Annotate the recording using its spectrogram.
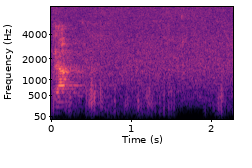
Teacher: ഈ അണ്ണാക്കിന്റെ മൃദുവല്ലാത്ത ഭാഗം, അതായത് പല്ലിന്റെ തൊട്ട് മുകളിലുള്ള ആ പലേറ്റ്, അവിടെ സ്പർശിച്ചിരുന്ന ഒരു ശബ്ദമാണ്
